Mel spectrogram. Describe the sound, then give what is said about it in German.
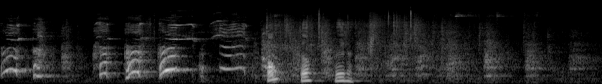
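The speaker's youngest dog barks in short, yelping bursts and whimpers in high, whining tones, while a person speaks a few words in between. “und jetzt gerade mein, mein jüngster Hund, das ist ein, ist ein derartiger Papi also der läuft mir auf Schritt und Tritt nachher, der lässt mich nicht aus den Augen.”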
